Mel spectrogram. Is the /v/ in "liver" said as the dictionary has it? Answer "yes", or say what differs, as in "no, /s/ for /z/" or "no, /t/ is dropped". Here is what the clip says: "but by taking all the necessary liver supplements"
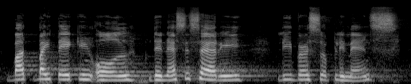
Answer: no, /b/ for /v/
